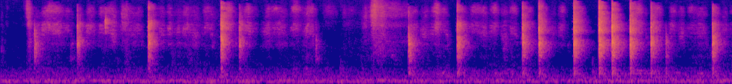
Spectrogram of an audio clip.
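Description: Chalk writing on a chalkboard: a run of short, sharp ticks and scratches as letters are formed, a few scattered at first and coming in quick succession in the second half.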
